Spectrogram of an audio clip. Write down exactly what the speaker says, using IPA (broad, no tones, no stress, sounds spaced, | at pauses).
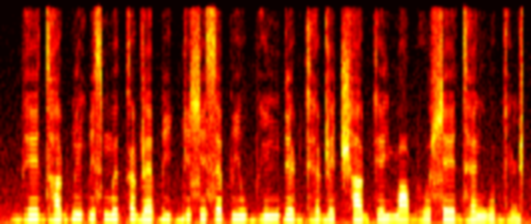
bʱ e dʱ a ɖ ɡ͡b ẽ k͡p i s m ɘ k a ɖ ɛ ɓ i ɡ͡b i ɬ i s ɛ p i w bʱ ĩ ŋ ɗ e ɖ ɡʱ ɛ ɖ e t͡ʃʰ a ɖ k e j m ɑ bʱ u ɬ e dʱ ɛ ŋ w u ɡʱ ĩ ɖ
